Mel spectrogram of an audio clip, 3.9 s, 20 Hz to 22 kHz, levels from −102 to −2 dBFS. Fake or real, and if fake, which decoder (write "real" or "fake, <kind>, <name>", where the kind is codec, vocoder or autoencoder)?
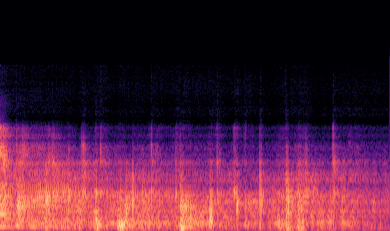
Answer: fake, codec, ZipCodec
